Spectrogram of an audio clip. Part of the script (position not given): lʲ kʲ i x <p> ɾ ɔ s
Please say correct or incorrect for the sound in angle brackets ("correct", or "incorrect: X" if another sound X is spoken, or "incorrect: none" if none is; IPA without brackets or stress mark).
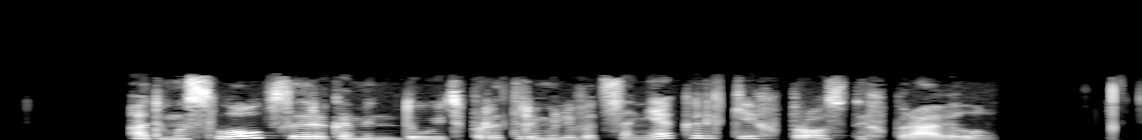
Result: correct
